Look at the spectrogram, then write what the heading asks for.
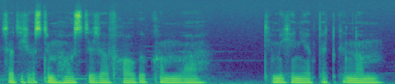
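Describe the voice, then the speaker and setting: Low, gravelly, haunted dead man. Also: monotone, a little fast, music in the background. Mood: haunted, brooding. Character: dead son recounting his death by fear, haunted, weary. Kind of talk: German radio play acting, slow intimate monologue.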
